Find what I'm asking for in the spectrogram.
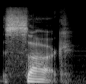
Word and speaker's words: Cutty Sark: I think when you talk about short skirt, talk about a cutty sark. – Cutty sark. – Yeah. – Is that how you say it? Sark? Or sark. S-A-R-K.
